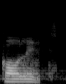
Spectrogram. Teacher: ये जो है आ और ओ के बीच की ध्वनि है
